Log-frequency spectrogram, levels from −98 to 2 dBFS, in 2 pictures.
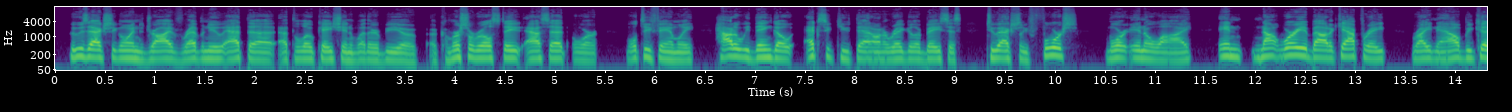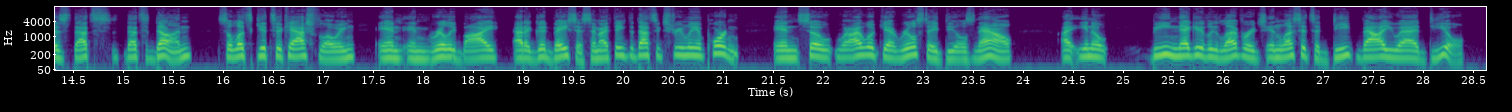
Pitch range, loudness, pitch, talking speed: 135-165 Hz, -26 LUFS, 150 Hz, 200 wpm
